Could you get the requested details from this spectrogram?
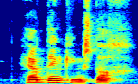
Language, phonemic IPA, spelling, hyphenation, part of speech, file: Dutch, /hɛrˈdɛŋkɪŋzˌdɑx/, herdenkingsdag, her‧den‧kings‧dag, noun, Nl-herdenkingsdag.ogg
- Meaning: remembrance day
